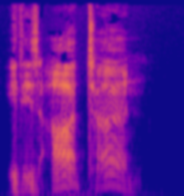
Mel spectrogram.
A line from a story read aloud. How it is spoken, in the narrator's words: he cried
